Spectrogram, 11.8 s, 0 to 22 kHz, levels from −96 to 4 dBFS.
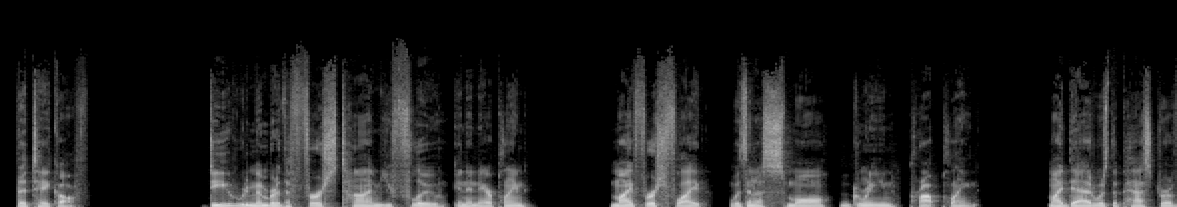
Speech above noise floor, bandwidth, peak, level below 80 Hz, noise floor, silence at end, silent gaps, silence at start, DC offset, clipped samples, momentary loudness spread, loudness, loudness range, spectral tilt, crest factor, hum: over 70 dB; 14.5 kHz; -4 dBFS; -44 dBFS; under -90 dBFS; 0 s; 0.91-2.00 s, 5.37-6.08 s, 7.13-7.28 s, 8.32-8.37 s, 9.03-9.08 s, 9.80-10.45 s; 0.15 s; under 0.1%; under 0.1%; 9 LU; -21 LUFS; 2 LU; -6 dB/octave; 18 dB; none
